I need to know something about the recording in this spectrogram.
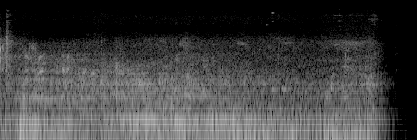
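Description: Roadside street sound: a motor vehicle running, with indistinct voices in the background, fading out near the end.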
